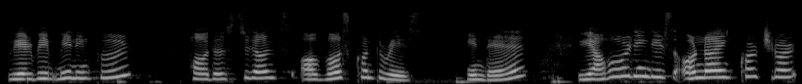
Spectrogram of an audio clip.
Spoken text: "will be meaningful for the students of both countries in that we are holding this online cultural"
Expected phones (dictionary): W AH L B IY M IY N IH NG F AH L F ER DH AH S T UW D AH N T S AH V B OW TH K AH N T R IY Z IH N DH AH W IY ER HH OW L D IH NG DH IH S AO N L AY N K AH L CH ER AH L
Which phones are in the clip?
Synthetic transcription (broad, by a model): W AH L B IY M IY N IH NG F AH L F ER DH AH S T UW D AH N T S AH V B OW S K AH N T R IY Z IH N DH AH W IY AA HH OW L D IH NG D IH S AO N L AY N K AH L CH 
